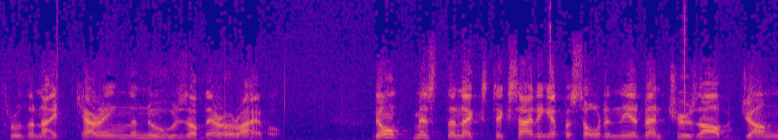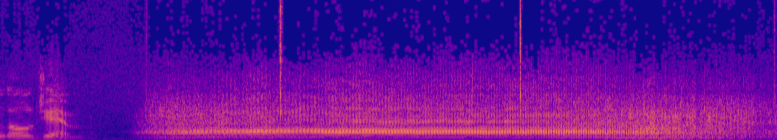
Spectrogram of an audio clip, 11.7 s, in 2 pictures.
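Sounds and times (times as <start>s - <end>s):
speech: 0.0s - 2.2s, 2.8s - 7.1s
airplane making a power dive: 6.8s - 11.6s.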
